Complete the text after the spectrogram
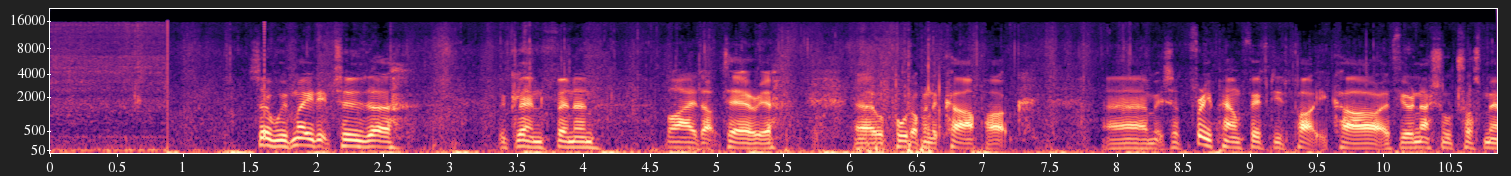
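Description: A man talks close by, outdoors in wind.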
